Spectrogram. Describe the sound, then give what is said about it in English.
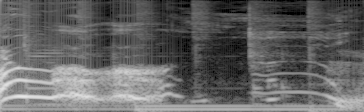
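A person imitates a wolf's howl with a loud wavering cry, then a softer falling one that trails off, over a steady low electrical hum. “I can hit a wolf in the eye. He go,”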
